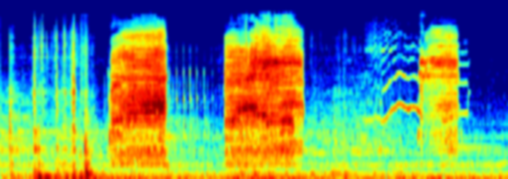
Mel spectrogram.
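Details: Wild little owls in a nest box: three harsh, broadband hissing bursts, each about half a second long, with a rising then falling whistled note near the end and faint clicks at the start.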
